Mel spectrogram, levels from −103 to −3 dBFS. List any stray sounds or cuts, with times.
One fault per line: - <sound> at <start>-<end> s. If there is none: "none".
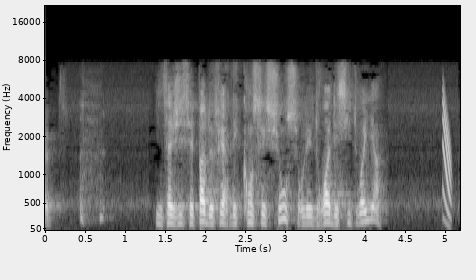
- laugh at 0.4-0.9 s
- chirp at 5.0-5.1 s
